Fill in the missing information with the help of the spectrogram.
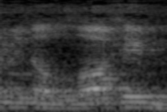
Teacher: زبر کے بعد اللہ آیا تو اللہ کا نام موٹا ہے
